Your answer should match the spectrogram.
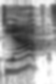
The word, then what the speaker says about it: Diop: I'm looking at Anna, is it Diop from Nanny? Am I saying that wrong? I'm from Missouri. I'm sorry. – You said it right.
